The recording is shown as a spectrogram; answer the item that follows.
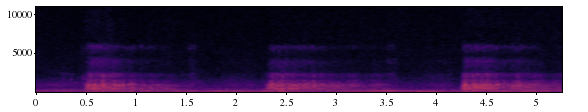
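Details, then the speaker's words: Almost 7-week-old baby snoring: three rough, rattly snoring breaths about one every two seconds over a steady low background hum. "This is our almost 7-week-old snoring baby. We just think the snoring is funny."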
